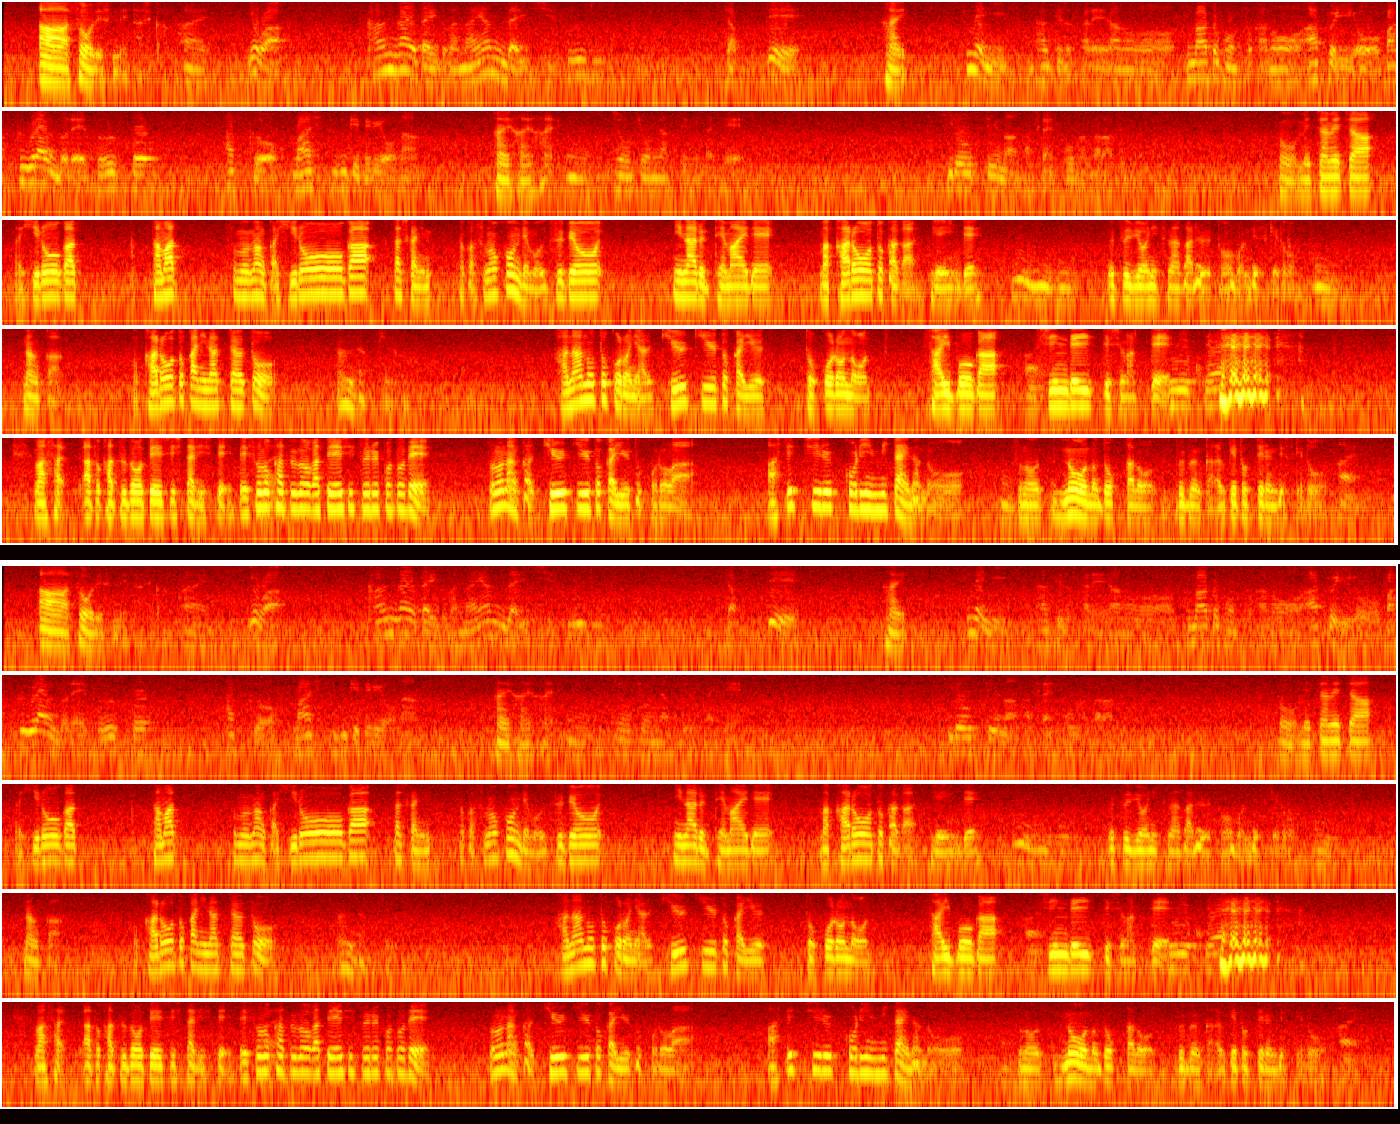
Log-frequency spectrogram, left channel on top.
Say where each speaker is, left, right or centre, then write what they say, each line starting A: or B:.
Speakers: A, on the left; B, on the left.
A: ああ、そうですね、確か。
B: はい。要は考えたりとか悩んだりしすぎちゃって、
A: はい。
B: 常に、なんていうんですかね、あの、スマートフォンとかのアプリをバックグラウンドでずっとタスクを回し続けてるような、
A: はいはいはい。
B: うん、状況になってるみたいで、疲労っていうのは確かにそうなんだなって思います。
A: もうめちゃめちゃ疲労がたま、そのなんか疲労が、確かになんかその本でもうつ病になる手前で、まあ過労とかが原因で、
B: うんうん
A: うつ病につながると思うんですけど、
B: うん。うん。
A: なんか、過労とかになっちゃうと、なんだっけな、鼻のところにある球球とかいうところの細胞が死んでいってしまって、
B: はい。ええ、怖っ。
A: <laughs> まあ、さ、あと活動を停止したりして、で、その活動が停止することで、
B: はい。
A: そのなんか救急とかいうところは、アセチルコリンみたいなのを、
B: うんうんうん。
A: その脳のどっかの部分から受け取ってるんですけど、
B: はい。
